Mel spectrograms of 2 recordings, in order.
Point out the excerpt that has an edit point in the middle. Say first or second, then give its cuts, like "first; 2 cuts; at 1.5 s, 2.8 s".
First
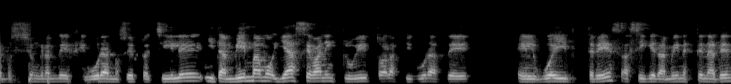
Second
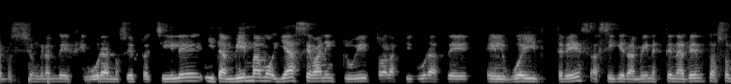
second; 1 cut; at 4.8 s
